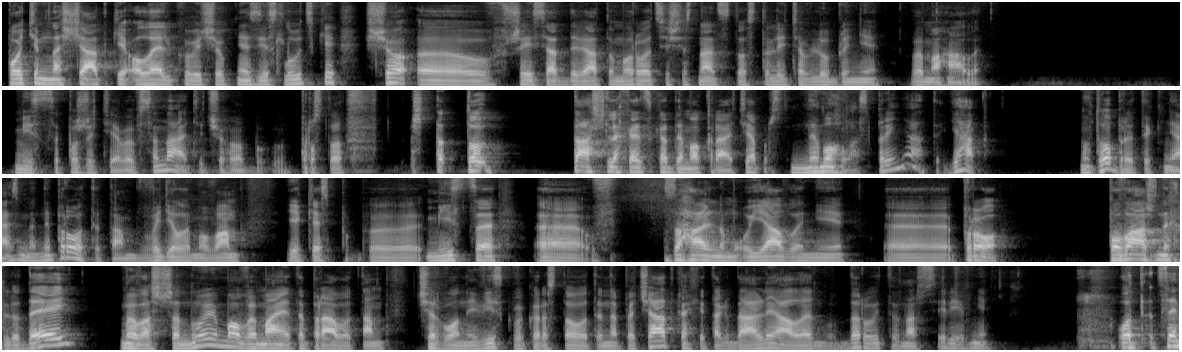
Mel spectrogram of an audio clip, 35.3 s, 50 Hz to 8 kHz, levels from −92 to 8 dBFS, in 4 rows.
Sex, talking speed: male, 125 wpm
